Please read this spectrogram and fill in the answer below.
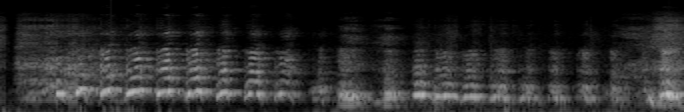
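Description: Men laughing hard in a quick run of ha-ha pulses, about five or six a second, slowly falling in pitch; a second, lower laugh joins about halfway.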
